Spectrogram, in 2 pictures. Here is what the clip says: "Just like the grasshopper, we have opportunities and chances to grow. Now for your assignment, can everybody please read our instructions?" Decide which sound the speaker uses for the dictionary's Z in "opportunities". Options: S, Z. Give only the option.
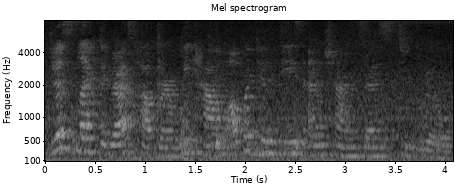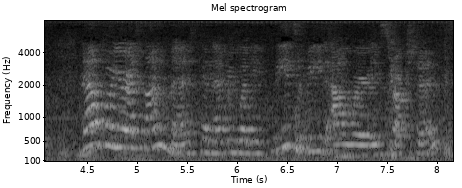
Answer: Z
